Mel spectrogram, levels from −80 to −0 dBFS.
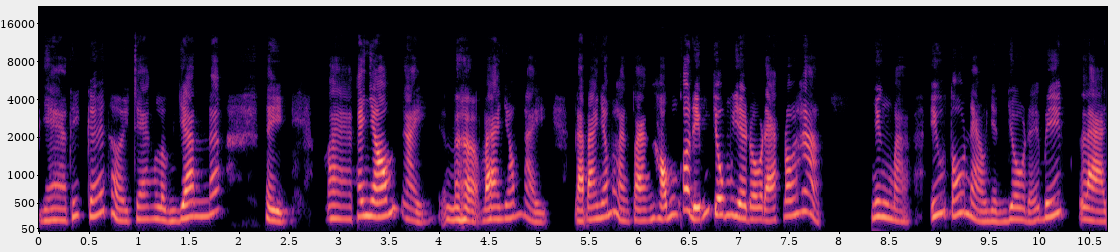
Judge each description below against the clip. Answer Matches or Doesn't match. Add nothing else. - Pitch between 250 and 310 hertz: Doesn't match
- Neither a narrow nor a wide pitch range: Doesn't match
